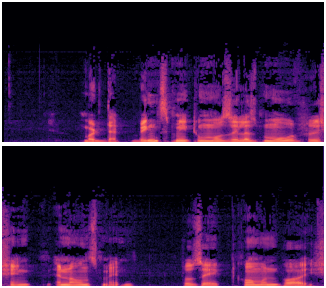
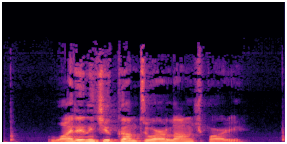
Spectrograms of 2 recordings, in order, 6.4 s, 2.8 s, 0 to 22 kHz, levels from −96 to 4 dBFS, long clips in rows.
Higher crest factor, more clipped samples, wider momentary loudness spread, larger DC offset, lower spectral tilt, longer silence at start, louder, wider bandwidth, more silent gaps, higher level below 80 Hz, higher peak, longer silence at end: first, 24 dB vs 18 dB; neither; second, 9 LU vs 15 LU; neither; about the same, -4.5 dB/octave vs -5 dB/octave; first, 0.85 s vs 0.1 s; second, -27 LUFS vs -18 LUFS; second, 14 kHz vs 16 kHz; neither; about the same, -58 dBFS vs -54 dBFS; second, -6 dBFS vs -2 dBFS; second, 0 s vs 0.45 s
